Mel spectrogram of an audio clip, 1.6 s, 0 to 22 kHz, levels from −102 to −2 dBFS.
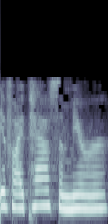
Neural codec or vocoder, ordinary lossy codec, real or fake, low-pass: none; MP3, 24 kbps; real; 7.2 kHz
